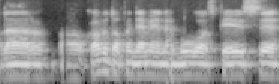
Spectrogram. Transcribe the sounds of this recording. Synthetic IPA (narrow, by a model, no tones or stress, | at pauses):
d̪ɐɾkoːʋʲɪd̪oːpɐnʲd̪ʲɛmʲɪjɛnʲɛbʊʋoːsʲpʲeːjʊsʲɪ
